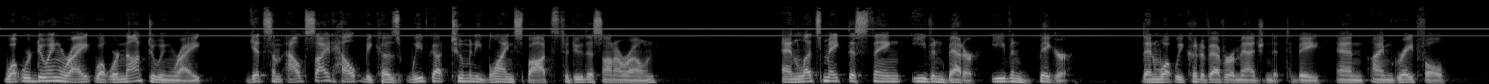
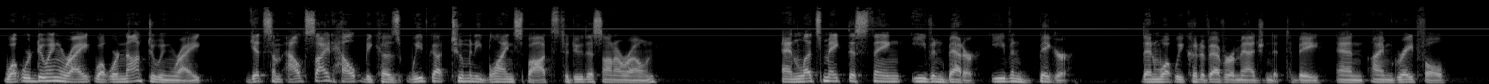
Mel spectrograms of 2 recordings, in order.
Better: second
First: high-pitched whine; loud; throughout; 5.5 kHz, 7 dB below the speech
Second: high-pitched whine; faint; throughout; 5.5 kHz, 20 dB below the speech

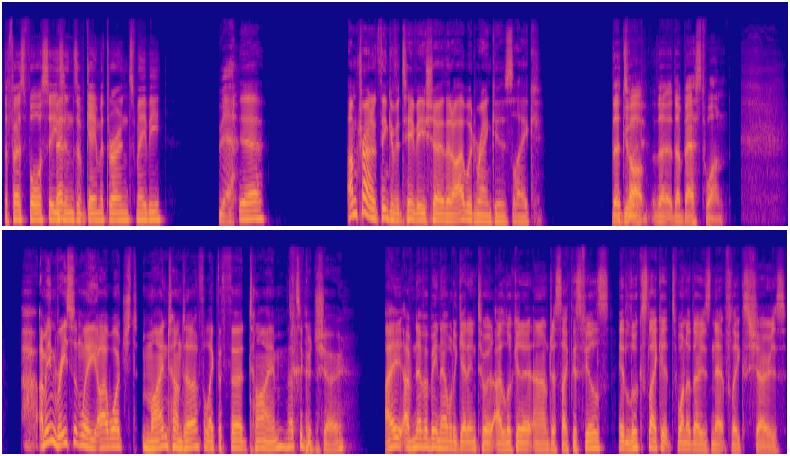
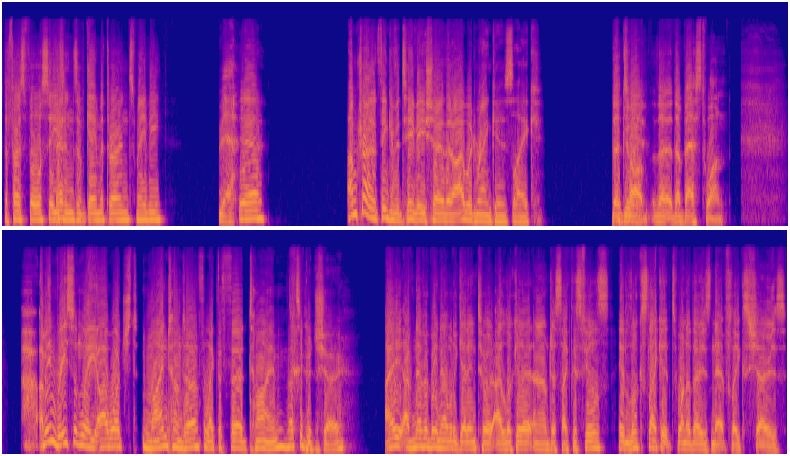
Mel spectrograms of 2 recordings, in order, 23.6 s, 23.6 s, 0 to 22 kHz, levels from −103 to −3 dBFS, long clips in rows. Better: first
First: none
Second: distortion; heavy; 8 dB below the speech

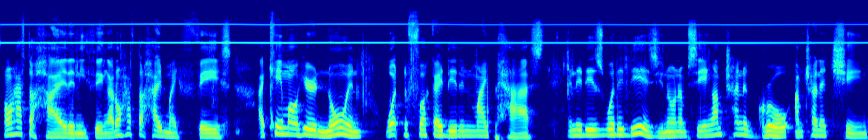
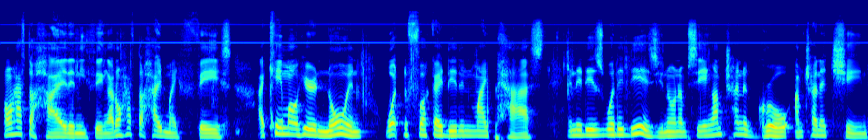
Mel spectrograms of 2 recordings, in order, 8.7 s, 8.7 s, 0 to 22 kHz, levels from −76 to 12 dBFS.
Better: second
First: high-pitched whine; loud; throughout; 6 kHz, 7 dB below the speech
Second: high-pitched whine; faint; throughout; 6 kHz, 25 dB below the speech

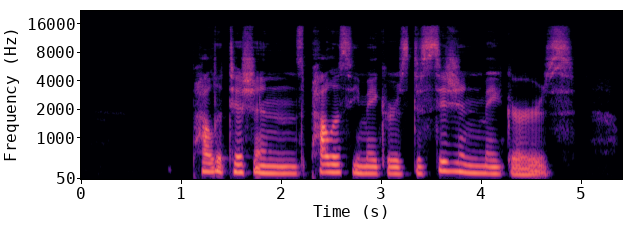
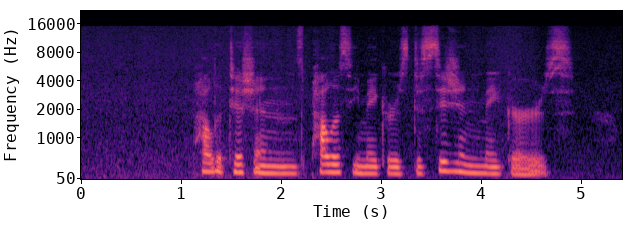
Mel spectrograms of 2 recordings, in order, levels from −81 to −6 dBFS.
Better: first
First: none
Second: hiss; noticeable; throughout; 20 dB below the speech

